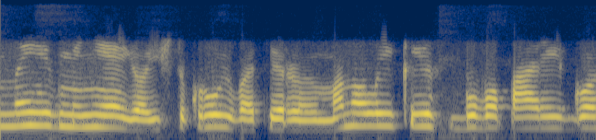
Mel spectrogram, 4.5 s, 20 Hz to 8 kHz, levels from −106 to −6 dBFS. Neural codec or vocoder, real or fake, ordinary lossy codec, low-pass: none; real; Opus, 64 kbps; 7.2 kHz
